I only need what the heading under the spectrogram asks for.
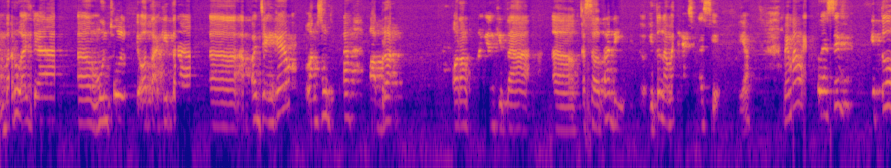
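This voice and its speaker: A woman speaks in a bright, forceful voice in a roomy, echoey space. She gives a conversational religious talk and explains each point step by step. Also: mid-range voice, slight background noise. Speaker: doctor and teacher giving a talk. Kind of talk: religious talk on managing emotions. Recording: roomy echo.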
